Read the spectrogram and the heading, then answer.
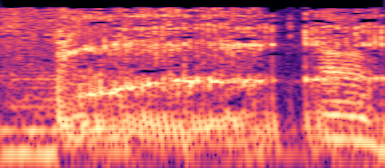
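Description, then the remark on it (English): A long, loud, deep belch rumbles on for a couple of seconds, breaks off briefly, then continues in a low, gravelly drawl. No one speaks over it. “Listen, if you killed your wife, just burp again.”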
